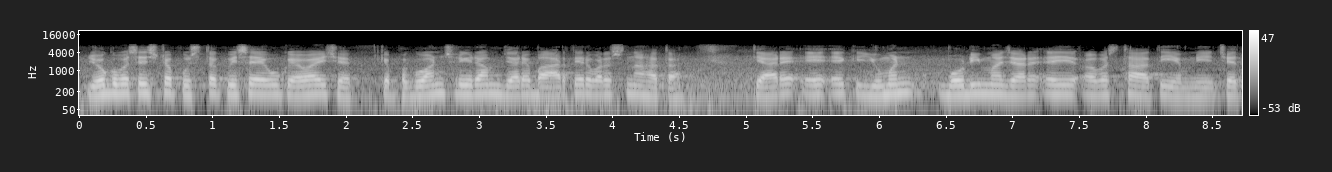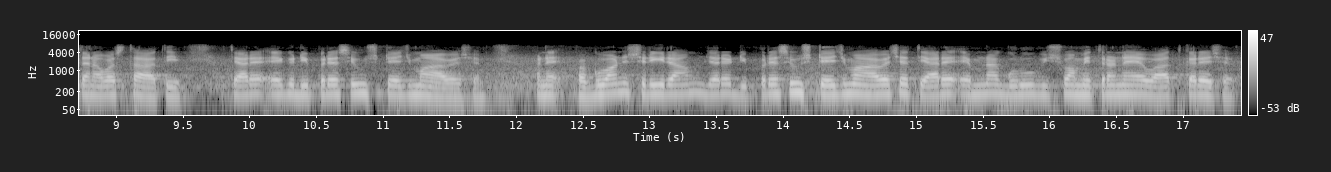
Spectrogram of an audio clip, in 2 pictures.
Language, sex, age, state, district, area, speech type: Gujarati, male, 30-45, Gujarat, Junagadh, urban, spontaneous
